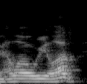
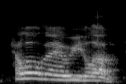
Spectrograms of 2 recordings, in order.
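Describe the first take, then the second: First: Said in the usual way. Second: A mock Scottish greeting, pitched higher; Scottish accent. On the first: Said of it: "why we're getting Yorkshire Koi saying". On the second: Retrying the viewer's greeting in a put-on Scottish accent. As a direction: have a second go at the Scottish accent. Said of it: "Did that sound Scottish?".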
